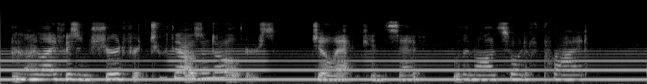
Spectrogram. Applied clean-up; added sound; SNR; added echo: none; Wind instrument, woodwind instrument; -1 dB; none.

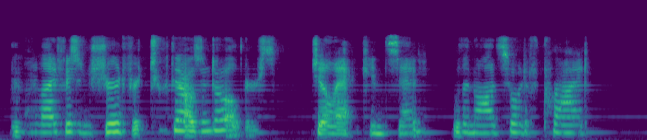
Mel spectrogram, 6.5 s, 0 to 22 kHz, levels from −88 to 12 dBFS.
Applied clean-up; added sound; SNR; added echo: neural mask model DeepFilterNet 3.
